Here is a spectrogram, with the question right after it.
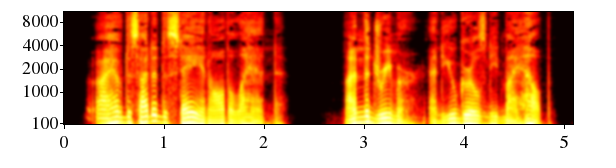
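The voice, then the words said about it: Serious voice. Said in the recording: “in a serious voice”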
